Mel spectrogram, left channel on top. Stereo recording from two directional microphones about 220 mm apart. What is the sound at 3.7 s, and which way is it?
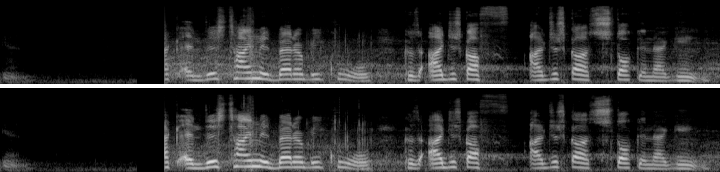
Speech, 45° left (ahead or behind).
